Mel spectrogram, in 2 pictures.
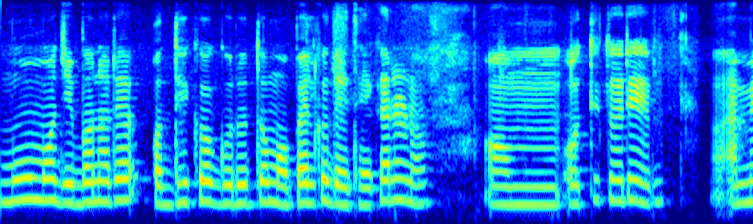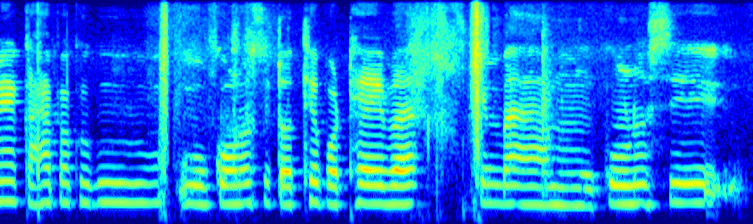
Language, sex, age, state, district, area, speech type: Odia, female, 18-30, Odisha, Balasore, rural, spontaneous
